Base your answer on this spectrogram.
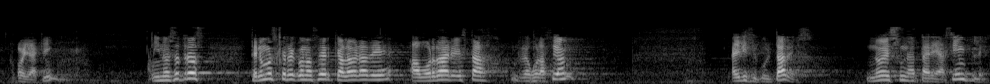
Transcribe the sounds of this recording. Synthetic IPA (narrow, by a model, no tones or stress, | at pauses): o̞ja̰ki | ino̞so̞t̪ɾo̞st̪e̞ne̞mo̞ske̞re̞ko̞no̞θe̞ɾkealao̞ɾaðe̞aβ̞o̞ɾð̞aɾe̞st̪are̞ɣ̞ulaθjo̞n | ajðifikult̪aðe̞s | no̞e̞sunat̪aɾe̞asimple̞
